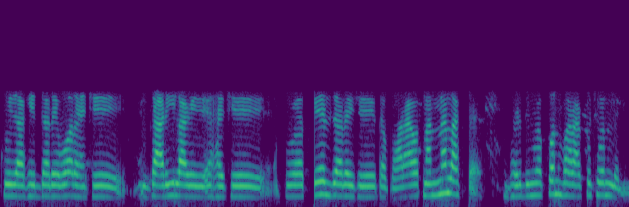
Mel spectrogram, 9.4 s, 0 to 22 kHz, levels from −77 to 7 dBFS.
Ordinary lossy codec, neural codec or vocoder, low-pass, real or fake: none; none; 3.6 kHz; real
